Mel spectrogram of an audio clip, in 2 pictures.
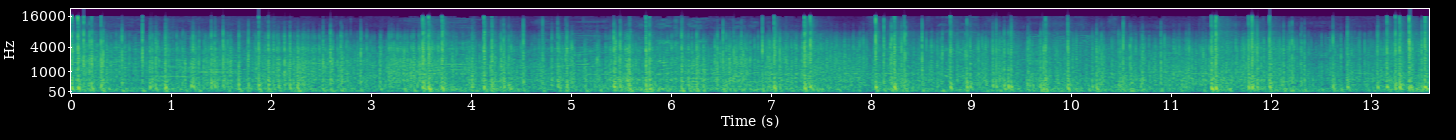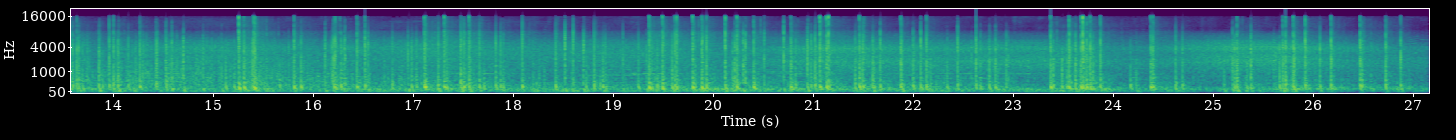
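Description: Fireworks display: a dense, unbroken run of bangs and crackles from many shells bursting at once.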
